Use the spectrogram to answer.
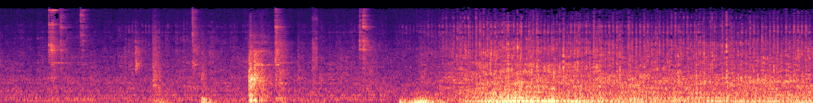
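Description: Spinning tops clatter and whir in an arena, starting with a few sharp clicks and knocks. Then comes a louder, continuous rattling spin that keeps going to the end.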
